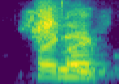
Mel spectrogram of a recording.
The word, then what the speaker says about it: Schlegel: Professor Keller is a registered dietitian professor, and I'm sorry, I'm gonna mispronounce this, Schlegel, is that Schlegel. It? Schlegel, sorry, thank you.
